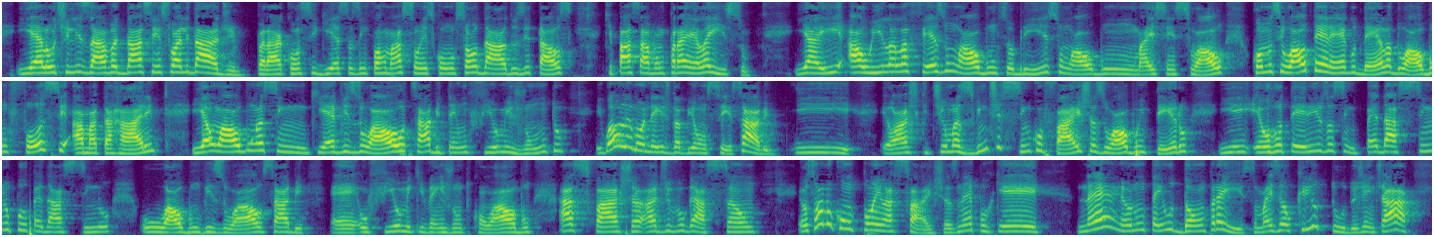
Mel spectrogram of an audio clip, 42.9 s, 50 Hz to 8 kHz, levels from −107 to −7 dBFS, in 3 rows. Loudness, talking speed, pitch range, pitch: -22 LUFS, 170 wpm, 180-235 Hz, 205 Hz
